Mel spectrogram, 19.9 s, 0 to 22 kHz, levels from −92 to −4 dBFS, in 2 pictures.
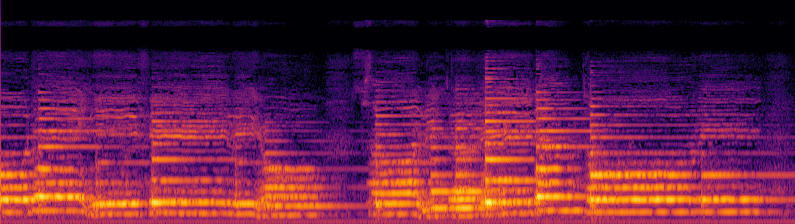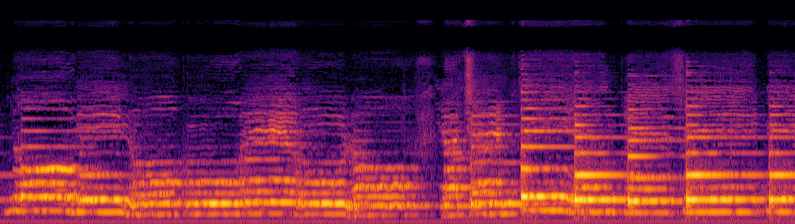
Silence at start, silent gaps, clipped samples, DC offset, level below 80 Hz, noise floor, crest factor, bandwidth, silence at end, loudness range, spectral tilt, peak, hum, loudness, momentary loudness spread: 0 s; none; under 0.1%; under 0.1%; -52 dBFS; -41 dBFS; 18 dB; 8.4 kHz; 0 s; 5 LU; -6.5 dB/octave; -2 dBFS; none; -20 LUFS; 10 LU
